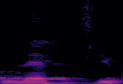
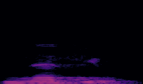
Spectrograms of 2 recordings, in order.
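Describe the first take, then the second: First: "nephew" with an F; "nephew" with an F in the middle, marked wrong. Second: "nephew" with a V; "nephew" said softly with a V; correct nephew. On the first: Teacher showing the wrong "nephew" with an F. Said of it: "Not nephew". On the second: Teacher giving the right "nephew" with a V. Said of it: "it's nephew". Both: Shown as a demonstration.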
